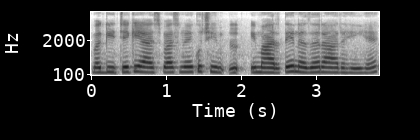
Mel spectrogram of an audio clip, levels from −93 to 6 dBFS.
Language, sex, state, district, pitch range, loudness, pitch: Hindi, female, Chandigarh, Chandigarh, 220-235 Hz, -15 LUFS, 225 Hz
